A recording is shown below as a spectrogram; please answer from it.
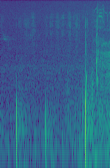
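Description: Felt-tip marker writing on a whiteboard: a few short, sharp strokes and taps of the tip against the board, the loudest about three quarters of the way through.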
